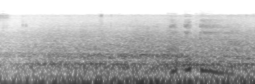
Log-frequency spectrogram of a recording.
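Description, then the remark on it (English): A Southwest Airlines jet airliner roars overhead in a steady, continuous wash of low rumble and broad engine noise, fairly loud, with no break through the whole stretch. “And that is Southwest Airlines.”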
